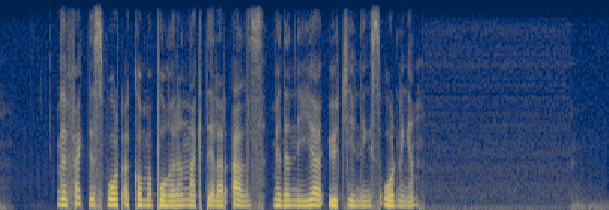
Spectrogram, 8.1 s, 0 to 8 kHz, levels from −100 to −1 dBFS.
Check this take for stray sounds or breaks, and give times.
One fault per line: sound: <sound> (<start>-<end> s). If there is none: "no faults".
no faults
